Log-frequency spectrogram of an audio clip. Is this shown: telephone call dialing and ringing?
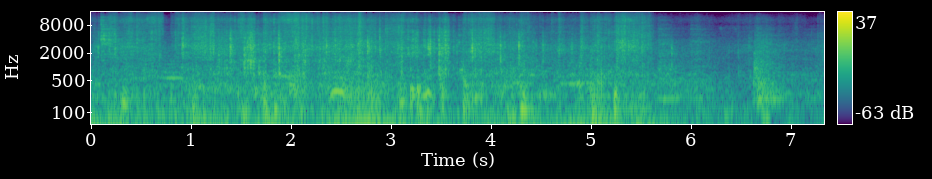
no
